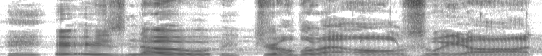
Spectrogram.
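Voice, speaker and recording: A man playing a big, simple, childlike mountain troll in a fantasy audio drama, kindly and halting, mumbling to himself. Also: mid-range voice. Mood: gentle, pleased. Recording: long hall-like reverb.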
